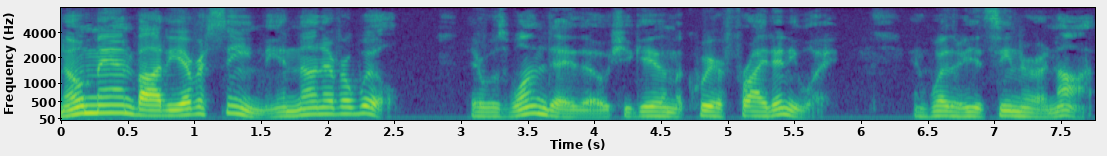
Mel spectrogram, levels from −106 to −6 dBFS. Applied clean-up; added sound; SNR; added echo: none; none; none; none.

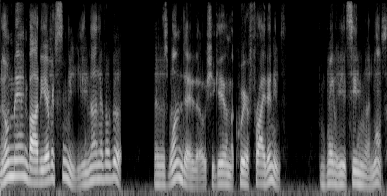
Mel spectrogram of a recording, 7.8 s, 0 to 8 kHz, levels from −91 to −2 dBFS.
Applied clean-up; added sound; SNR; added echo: neural diffusion model UNIVERSE++.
